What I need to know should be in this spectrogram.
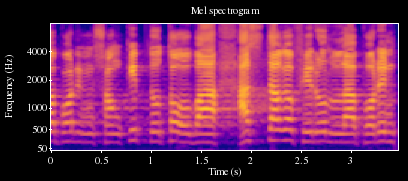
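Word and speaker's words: أستغفر الله: বাংলাতে বলি সরেয়া দন্তের স, তয়াকার কতাক, আস্তাক ফিরুল্লাহ। পড়েন কি পড়েন না? আর সঠিক উচ্চারণ হবে কি? হামজা সিন যাবর আস, তা গইন যাবর তাক, আস তাক। অর্থ হবে আমি ক্ষমা চাচ্ছি আল্লাহর কাছে। আস্তাগফিরুল্লাহ, আমি ক্ষমা চাচ্ছি কার কাছে?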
